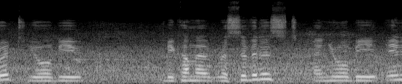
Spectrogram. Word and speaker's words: recidivist: Recidivist. Wow. I think I might be pronouncing it incorrectly.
